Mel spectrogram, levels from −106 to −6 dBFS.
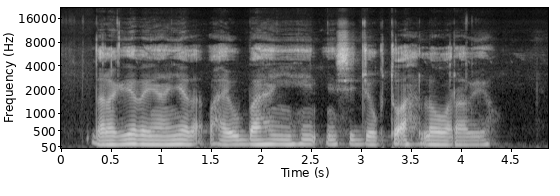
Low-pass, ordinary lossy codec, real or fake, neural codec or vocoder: none; none; real; none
